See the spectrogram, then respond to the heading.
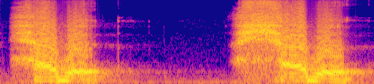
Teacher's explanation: اس کو با کے اوپر سکون ہے اور قاعدہ یہی ہے کہ اگر با کے اوپر سکون آ جائے تو اس کے اوپر قلقلہ کرنا ہے, مطلب آواز کو جھٹکے کے ساتھ حرکت دیتے ہوئے ڈبل آواز نکالنی ہے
